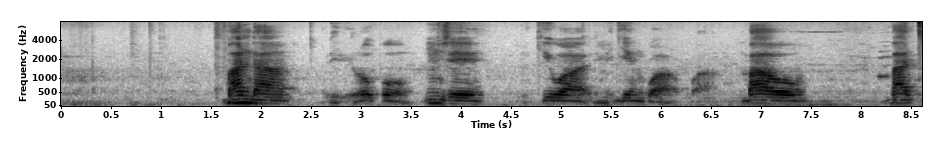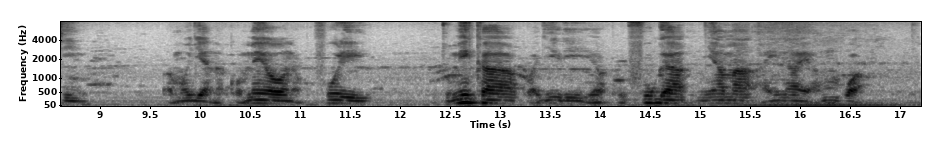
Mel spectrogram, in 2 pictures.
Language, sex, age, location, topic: Swahili, male, 25-35, Dar es Salaam, agriculture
